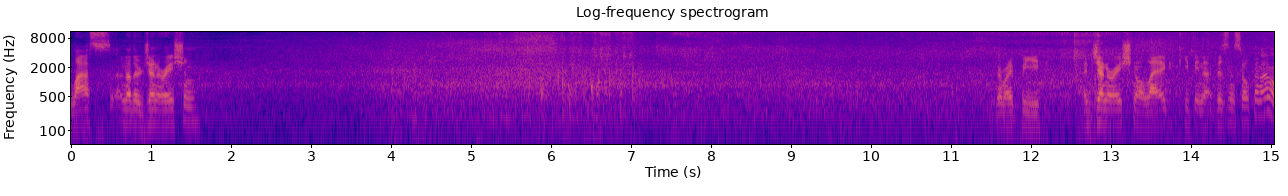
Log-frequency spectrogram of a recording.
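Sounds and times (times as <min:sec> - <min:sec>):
street traffic wash: 0:00.0 - 0:15.0
tyre hiss on wet pavement: 0:04.4 - 0:15.0.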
